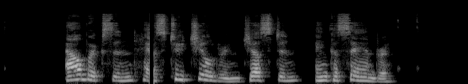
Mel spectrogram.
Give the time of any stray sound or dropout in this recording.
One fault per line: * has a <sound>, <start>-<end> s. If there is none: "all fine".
* has a dropout, 1.5-1.5 s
